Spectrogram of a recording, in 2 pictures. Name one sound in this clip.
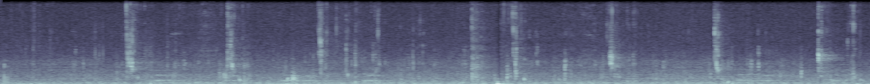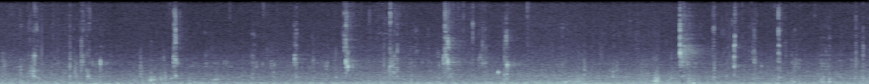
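A man chews food with wet smacking sounds close to a microphone.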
